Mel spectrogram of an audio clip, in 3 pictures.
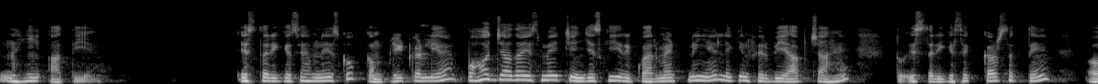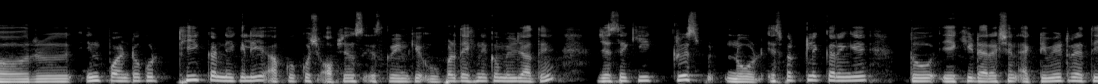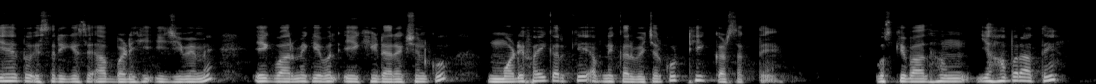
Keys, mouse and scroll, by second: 6.8 scroll up 1, 29.2-29.6 scroll down 1, 30.1 middle click, 30.6 scroll up 1, 31.4 middle click, 31.9 scroll up 1.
